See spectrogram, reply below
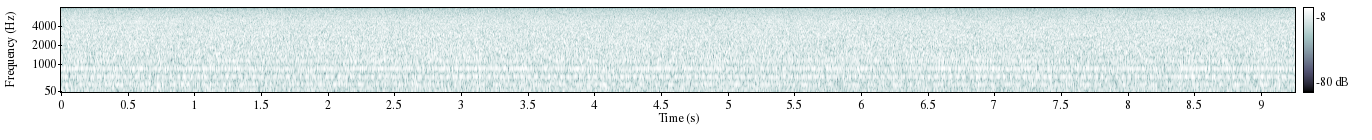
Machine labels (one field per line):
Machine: fan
